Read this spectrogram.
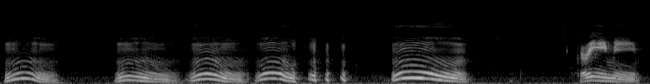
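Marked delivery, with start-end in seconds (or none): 0.0-4.7 soft, repeated falling "mm" of pleasure; savouring hums. Real, not acted. Taster going back to batch three, savouring hums. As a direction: hum with delight, a little chuckle between.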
